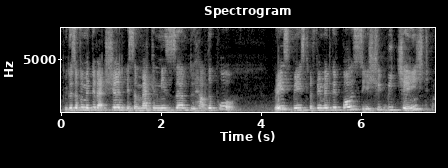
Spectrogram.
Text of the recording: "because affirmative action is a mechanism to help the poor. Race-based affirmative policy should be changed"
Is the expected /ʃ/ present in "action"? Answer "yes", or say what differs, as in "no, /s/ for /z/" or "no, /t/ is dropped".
yes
